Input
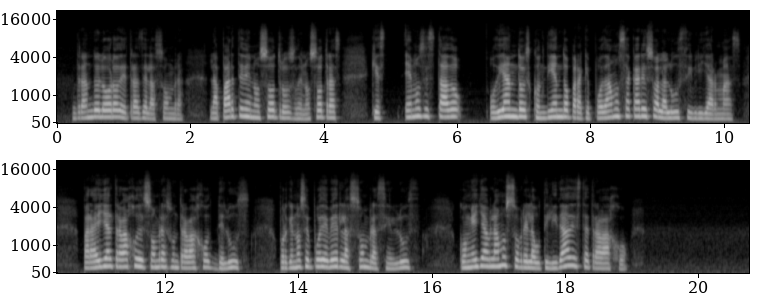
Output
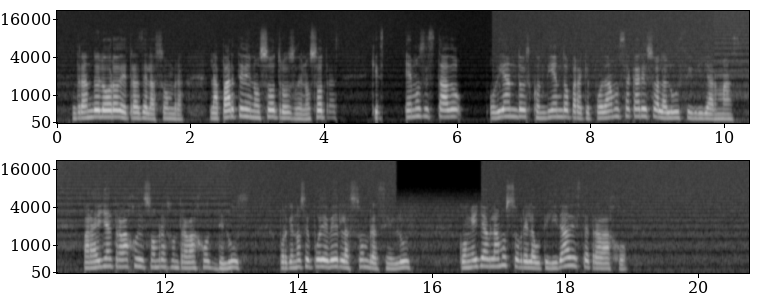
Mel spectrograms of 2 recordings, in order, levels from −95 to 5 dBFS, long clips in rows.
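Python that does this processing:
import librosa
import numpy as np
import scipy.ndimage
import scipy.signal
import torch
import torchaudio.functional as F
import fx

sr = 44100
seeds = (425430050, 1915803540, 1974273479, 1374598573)

y = fx.lowpass(x, sr, hz=5900.0, slope=12, at=(1.66, 2.84))
y = fx.level_steps(y, sr, step_db=24, at=(4.02, 5.25))
y = fx.noise_floor_step(y, sr, seeds[0], at_s=6.53, before_db=-66, after_db=-52, tilt_db=0.0)
y = fx.comb(y, sr, ms=0.9, depth=0.71, at=(9.86, 13.0))
y = fx.lowpass(y, sr, hz=4200.0, slope=24, at=(15.47, 16.75))
y = scipy.signal.sosfilt(scipy.signal.butter(4, 96.0, 'highpass', fs=sr, output='sos'), y)
y = fx.rider(y, sr, range_db=10, speed_s=2.0)
y = y + 0.72 * np.pad(y, (int(2.0 * sr / 1000.0), 0))[:len(y)]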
